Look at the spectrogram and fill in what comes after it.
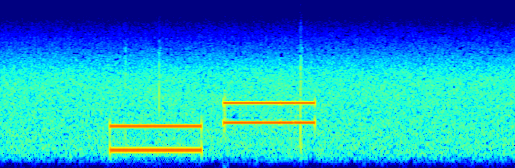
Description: Aircraft SELCAL, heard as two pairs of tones. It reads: AK-LS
